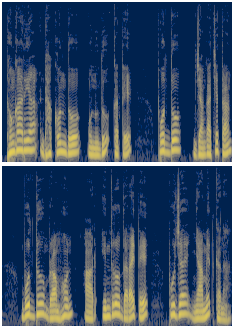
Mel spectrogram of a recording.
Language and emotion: Santali, neutral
